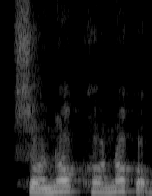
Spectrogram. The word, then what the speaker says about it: Saunokonoko: Mark Saunokonoko.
